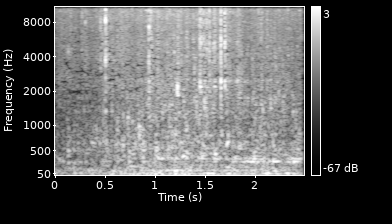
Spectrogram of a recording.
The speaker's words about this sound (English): The juice squeezed from the sugarcane stalks by this mule-powered cane grinder is poured into a 60-gallon iron cauldron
